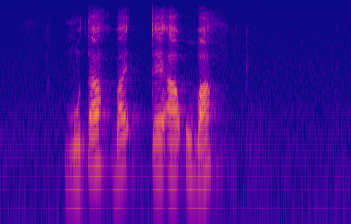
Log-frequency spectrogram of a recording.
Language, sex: Venda, male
